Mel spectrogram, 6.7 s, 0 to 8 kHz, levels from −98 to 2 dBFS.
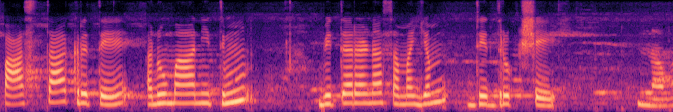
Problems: constant background noise, continuous background conversations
